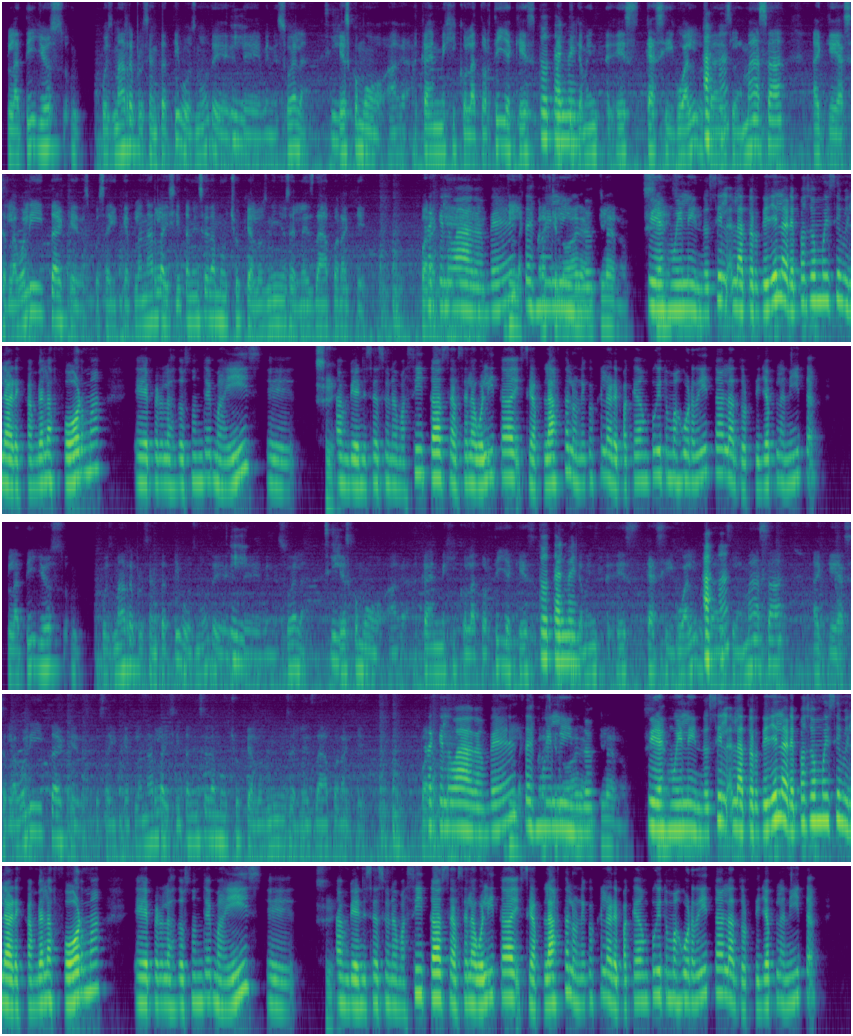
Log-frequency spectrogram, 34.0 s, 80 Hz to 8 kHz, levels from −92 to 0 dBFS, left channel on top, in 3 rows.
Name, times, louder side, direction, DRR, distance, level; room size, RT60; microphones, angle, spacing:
voice 1, 0.1-1.0 1.3-4.1 4.5-7.1 7.4-10.4 10.8-16.2 16.9-17.8 18.0-20.3 20.6-20.7 26.8-27.1, left 4 dB, 60° left, 0.4 m, -36 dB
sound 1, 1.2-17.7, left 1 dB, 70° right, 2.3 m, -44 dB
voice 2, 7.2-7.7 9.4-9.7 17.0-19.2 19.9-24.0 24.4-26.5 27.1-33.5, right 3 dB, 20° right, 0.3 m, -25 dB
7.0 x 6.0 x 2.6 m
head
